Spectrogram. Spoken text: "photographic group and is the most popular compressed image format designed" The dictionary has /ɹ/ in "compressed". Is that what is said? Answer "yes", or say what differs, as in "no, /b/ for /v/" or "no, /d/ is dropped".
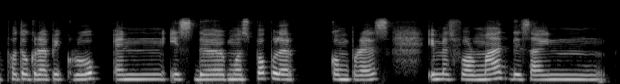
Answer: yes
